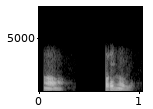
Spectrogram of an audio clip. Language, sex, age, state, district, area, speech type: Malayalam, male, 60+, Kerala, Idukki, rural, conversation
